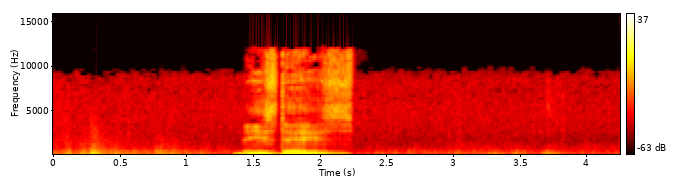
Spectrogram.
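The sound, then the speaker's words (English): Steady rain hisses throughout, broken about a second and a half in by a short, loud crash of thunder that fades back into the patter. “he stared out into the rain.”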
